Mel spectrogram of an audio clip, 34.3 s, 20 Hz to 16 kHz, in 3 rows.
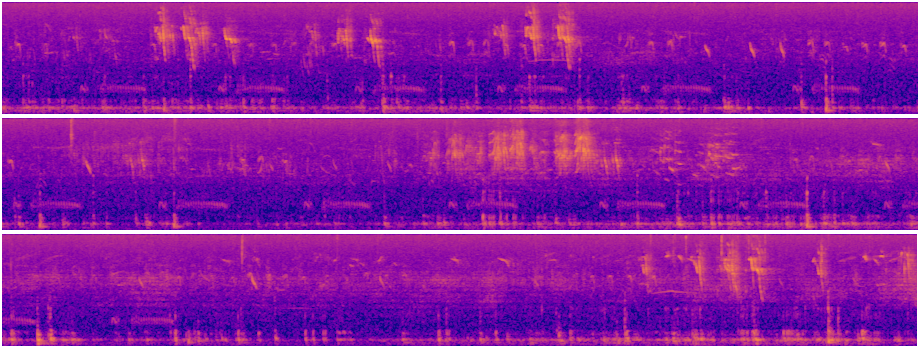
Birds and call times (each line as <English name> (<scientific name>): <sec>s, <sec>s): Ring-necked Dove (Streptopelia capicola): 1.5s, 8.5s, 14.0s
Rüppell's Starling (Lamprotornis purpuroptera): 2.4s, 6.7s, 32.0s
Scarlet-chested Sunbird (Chalcomitra senegalensis): 9.3s, 11.0s
White-browed Sparrow-Weaver (Plocepasser mahali): 17.9s
White-headed Buffalo-Weaver (Dinemellia dinemelli): 20.4s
